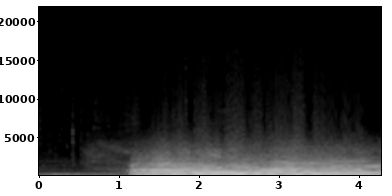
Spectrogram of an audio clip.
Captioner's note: awesome alien horn bellows or as those in theaters heard it BWAAAAOOOOOOOOOOUGH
